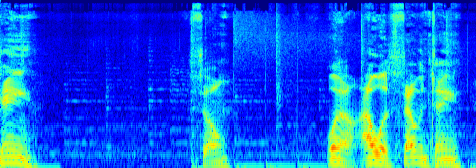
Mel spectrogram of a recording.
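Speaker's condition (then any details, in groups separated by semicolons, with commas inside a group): Multiple sclerosis; affects left side and voice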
